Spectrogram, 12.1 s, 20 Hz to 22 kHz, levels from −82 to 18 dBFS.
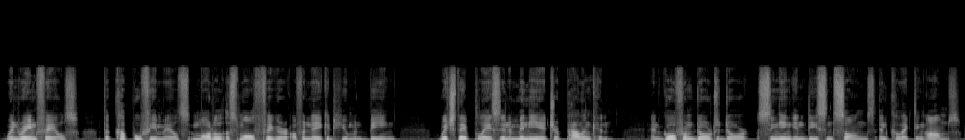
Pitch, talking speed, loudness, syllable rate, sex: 90 Hz, 170 wpm, -20 LUFS, 5.2 syllables/s, male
